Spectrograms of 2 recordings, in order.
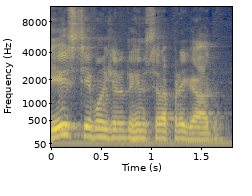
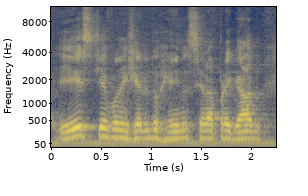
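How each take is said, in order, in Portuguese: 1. A frase é falada em ritmo normal. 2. A frase é falada bem mais devagar.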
